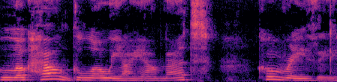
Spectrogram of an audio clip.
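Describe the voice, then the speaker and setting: There is audible room echo around a woman's medium-pitched voice. She talks at a very slow pace with ordinary pitch variation. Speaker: makeup artist. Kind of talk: makeup tutorial. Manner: casual, chatty.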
